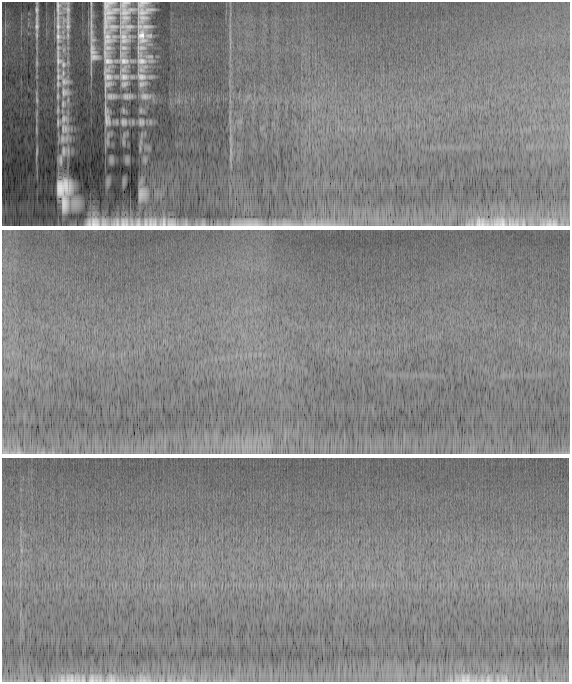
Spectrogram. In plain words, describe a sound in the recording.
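A loader's engine hums steadily and revs up at times.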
